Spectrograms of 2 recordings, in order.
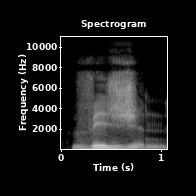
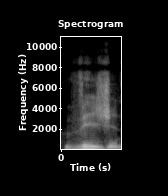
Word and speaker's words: vision: Vision. The SION sounds like jeune. Vision.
